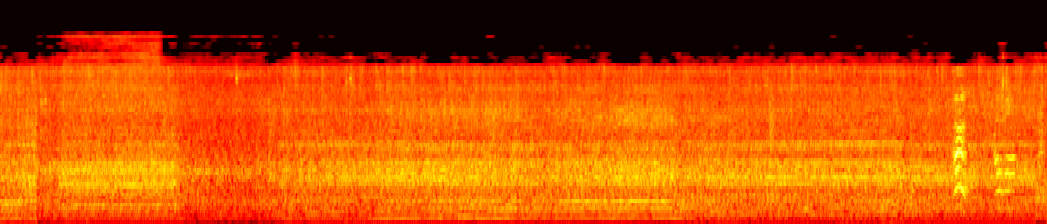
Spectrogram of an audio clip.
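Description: A crane engine hums steadily nearby.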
